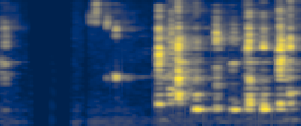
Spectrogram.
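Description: Faint computer keyboard typing: a quick run of light key clicks beginning about halfway through, after a second of near silence.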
